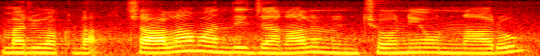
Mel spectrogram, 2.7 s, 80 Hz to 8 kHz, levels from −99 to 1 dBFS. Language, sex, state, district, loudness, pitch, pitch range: Telugu, female, Telangana, Hyderabad, -18 LUFS, 205 Hz, 200-215 Hz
